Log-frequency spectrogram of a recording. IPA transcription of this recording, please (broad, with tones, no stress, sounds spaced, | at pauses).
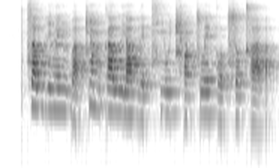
t͡s a˦ w b i˧ l ẽ˧ ŋ b a˨ ʔ t͡ɕ ɔ̃˥˧ m k a˦ w l j a˧ b e˨ ʔ t͡sʰ j u˧ t͡ɕʰ ɔ̃˨ t̚ s w e˦ k o˨ ʔ s o˧ kʰ a˨ ʔ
